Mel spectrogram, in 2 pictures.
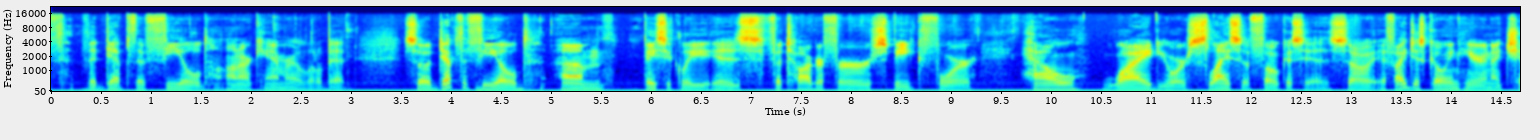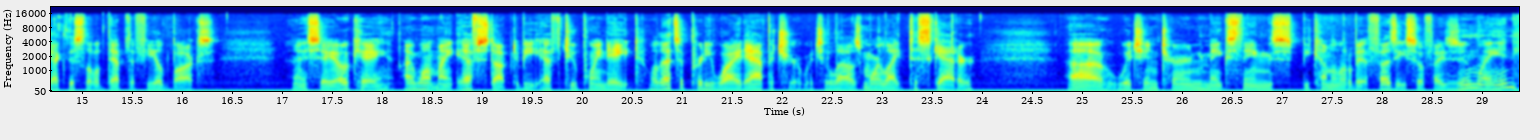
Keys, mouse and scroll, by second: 2.2 click, 2.3 click, 4.1-4.7 scroll down 1, 4.7-5.3 scroll up 2, 5.3-6.0 scroll down 1, 6.0-9.0 scroll up 1, 13.7 click, 14.8 click, 28.1-29.1 scroll up 13.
